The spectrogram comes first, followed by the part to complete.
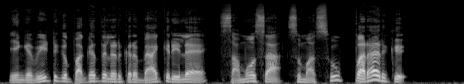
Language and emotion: Tamil, happy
